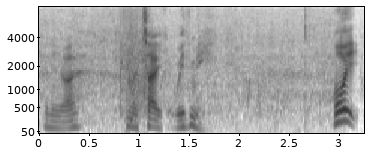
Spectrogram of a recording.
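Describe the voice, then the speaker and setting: A man's voice: mid-range voice, measured pace, a little hiss or hum. An Australian man talking casually on a travel vlog, blunt and crude, swearing freely and joking about himself. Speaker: travel vlogger.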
